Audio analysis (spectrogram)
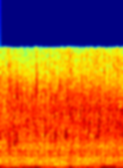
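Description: Sausage browns in a pan for white bean soup, giving a dense, even, close sizzle with no pauses.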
